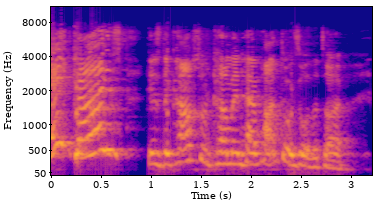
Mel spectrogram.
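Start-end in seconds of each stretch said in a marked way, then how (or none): 0.0-0.7 high, loud, cheery and chirpy. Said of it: "And I'm like".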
